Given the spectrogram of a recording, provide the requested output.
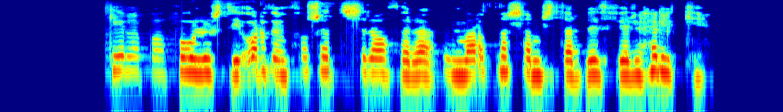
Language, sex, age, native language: Icelandic, female, 30-39, Icelandic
